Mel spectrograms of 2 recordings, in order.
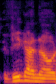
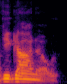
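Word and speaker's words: Viganò: The only thing that would have made his response to that guy better would have been, so first of all, it's Vigano, not Vigano.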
